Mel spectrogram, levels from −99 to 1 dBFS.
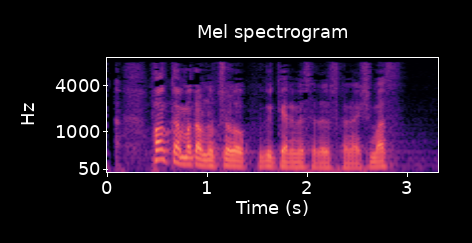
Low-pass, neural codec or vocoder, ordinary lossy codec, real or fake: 7.2 kHz; codec, 16 kHz in and 24 kHz out, 0.4 kbps, LongCat-Audio-Codec, two codebook decoder; MP3, 32 kbps; fake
